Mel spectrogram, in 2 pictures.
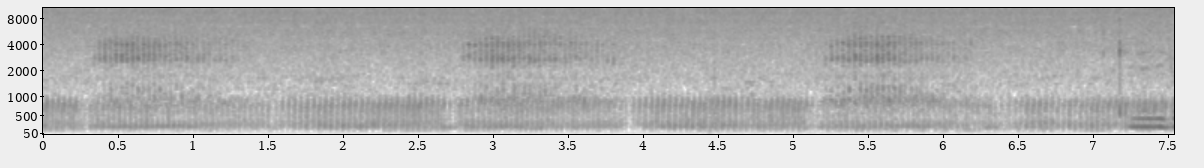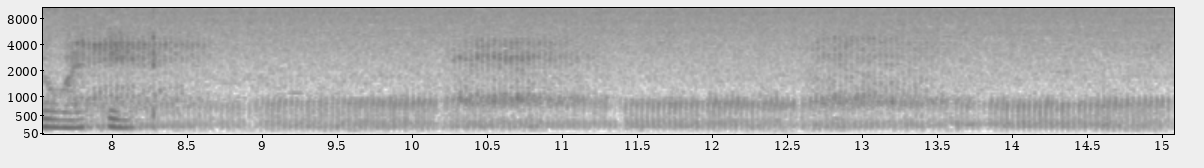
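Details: Kitten purring like a little jackhammer, a steady low rumbling purr with rhythmic breathing cycles every two to three seconds and a soft voice briefly heard mid-way.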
